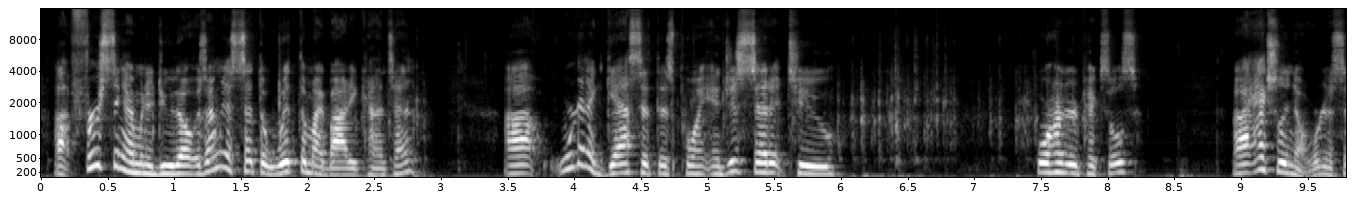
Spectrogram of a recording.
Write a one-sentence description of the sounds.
A man talking while typing on a computer keyboard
